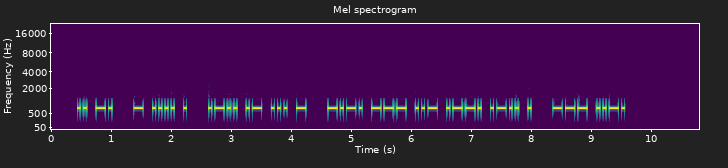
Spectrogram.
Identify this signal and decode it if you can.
Morse code, heard as a keyed tone, about 23 wpm, 700 Hz. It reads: IN THE LAST COUPLE OF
